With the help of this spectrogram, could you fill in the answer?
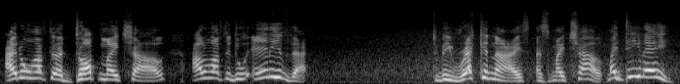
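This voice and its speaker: A man with a Bahamian accent speaks in a notably high voice for a male. He comes across as an impassioned political commentator. His delivery is emphatic, leaning on repetition and pointed rhetorical questions to press each point. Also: big pitch swings, normal speed.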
